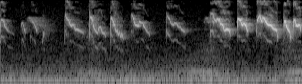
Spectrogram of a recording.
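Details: Pet-bird training recording of oriental white-eye song: spaced, thin, downward-sliding chirps at first, then a louder, quicker burst of high twittering notes.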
